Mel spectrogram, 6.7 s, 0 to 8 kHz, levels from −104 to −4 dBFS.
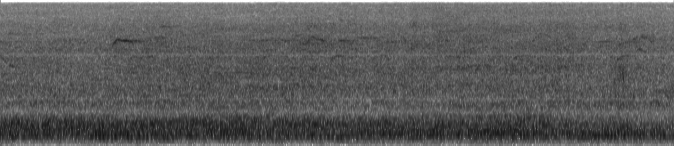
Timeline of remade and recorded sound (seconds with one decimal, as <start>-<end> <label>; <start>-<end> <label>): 0.0-1.8 recorded; 1.8-2.5 remade; 2.5-4.0 recorded; 4.0-5.0 remade; 5.0-6.7 recorded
